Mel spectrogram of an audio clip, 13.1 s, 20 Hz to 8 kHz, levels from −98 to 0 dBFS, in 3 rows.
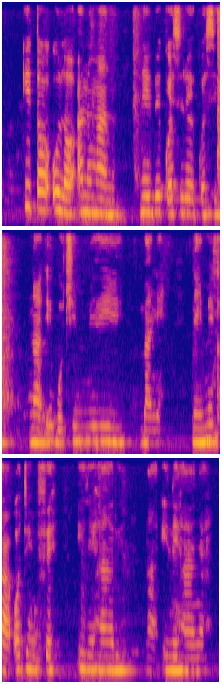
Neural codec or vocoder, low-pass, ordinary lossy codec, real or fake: none; 7.2 kHz; none; real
